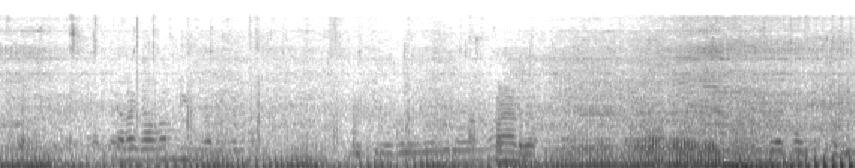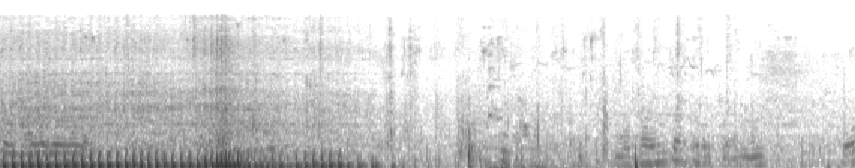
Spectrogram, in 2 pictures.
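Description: Motorcycle engine running close by with a steady low drone, growing louder between about five and nine seconds in, then dropping away sharply about ten seconds in.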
